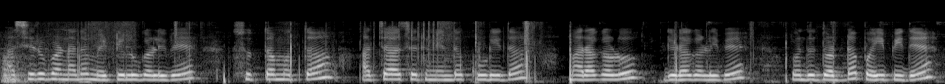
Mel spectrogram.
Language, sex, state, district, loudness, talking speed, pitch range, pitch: Kannada, female, Karnataka, Bangalore, -16 LUFS, 90 wpm, 215-245 Hz, 225 Hz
